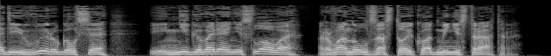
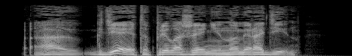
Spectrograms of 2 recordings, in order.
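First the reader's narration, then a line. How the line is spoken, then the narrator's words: Tired question. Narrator (Russian): устало спросил я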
